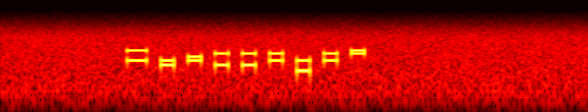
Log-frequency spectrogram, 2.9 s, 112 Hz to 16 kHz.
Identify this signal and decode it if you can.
Multi-frequency trunk signalling (R1, as on North American trunks), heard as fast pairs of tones, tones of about 70 ms. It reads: KP 3688929 ST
